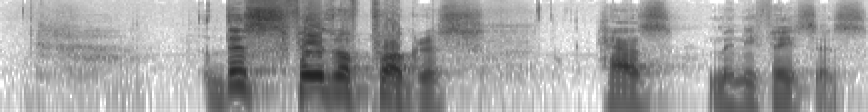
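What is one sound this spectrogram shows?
An older man speaks through a microphone, in short bursts with pauses.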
